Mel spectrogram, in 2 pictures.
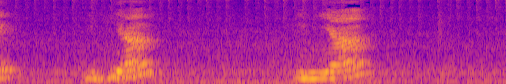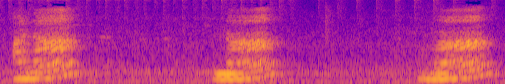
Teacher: ముక్కు ద్వారా పలకబడే అక్షరాలని నాసిక్యాలు అంటారు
